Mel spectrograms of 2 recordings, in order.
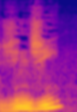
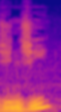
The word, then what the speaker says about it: Dindi: And this song is called Jinji, D-I-N-D-I, but pronounced Jinji, which is Brazilian for Jennifer or Genevieve, which is my wife's name.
